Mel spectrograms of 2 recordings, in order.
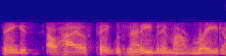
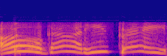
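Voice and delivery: much higher, slow mock-delighted father; gushing dad; 14 semitones higher, 3 dB louder, much slower than usual. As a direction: overdo the thrilled parent, drawn out. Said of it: "And it was like".

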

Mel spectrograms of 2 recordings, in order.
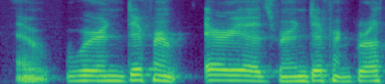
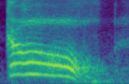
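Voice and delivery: high, playful mock cheer sending them away; cheering the kid off; 11 semitones higher than usual. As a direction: shoo them out the door with a bright whoop. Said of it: "we'll be like".

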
